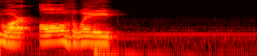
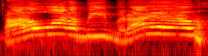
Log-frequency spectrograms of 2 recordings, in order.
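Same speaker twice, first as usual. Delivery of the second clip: high, slow sleepy whine; groggy mock voice; 12 semitones higher, 6 dB louder than usual. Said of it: "You're like".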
